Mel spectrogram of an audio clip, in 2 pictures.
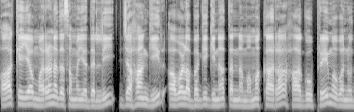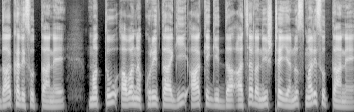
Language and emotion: Kannada, neutral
